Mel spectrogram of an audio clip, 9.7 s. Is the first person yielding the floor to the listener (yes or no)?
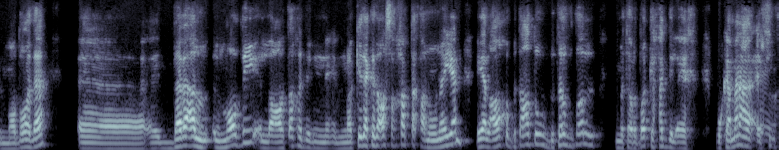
no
